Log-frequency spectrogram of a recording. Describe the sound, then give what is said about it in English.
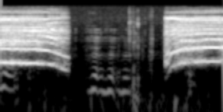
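A screaming goat toy mounted on a little box lets out two loud, harsh screaming bleats, separated by a brief gap with a faint low sound in between. “ASMR Screaming Goat.”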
